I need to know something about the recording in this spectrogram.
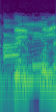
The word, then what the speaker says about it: बिल्कुल: बालकुल पढ़े लिखेंगे लेकिन बिल्कुल है वर्ड। नहीं बोलते बिल्कुल आपने दुरुस्त फरमाया। ये बिल्कुल वर्ड है। तो सर जो प्रोनाउंस करना है वही बोलूं? बिल्कुल। हां वही वही हां बालकुल नहीं पढ़ेगा भाई।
